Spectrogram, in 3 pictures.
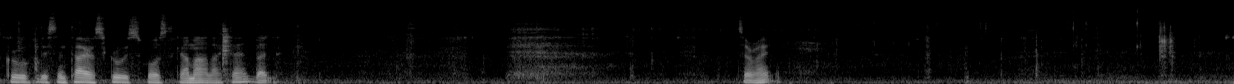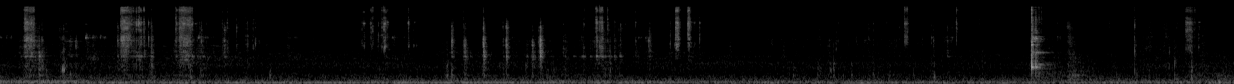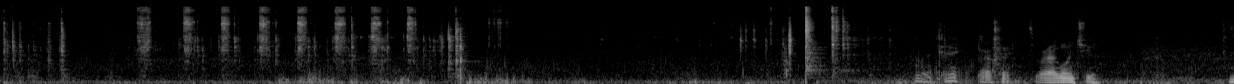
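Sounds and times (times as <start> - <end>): hand ratchet clicking: 12.3 - 15.0, 26.0 - 29.8.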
